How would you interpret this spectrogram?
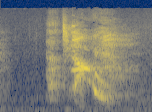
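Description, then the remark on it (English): A single sharp sneeze, fairly loud, bursting out after a brief intake of breath and trailing off quickly into quiet. “Bless you.”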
